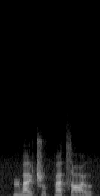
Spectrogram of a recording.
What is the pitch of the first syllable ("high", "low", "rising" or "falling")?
falling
